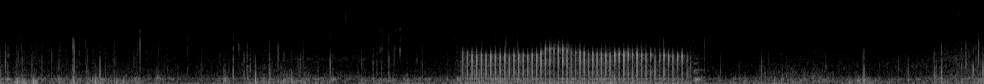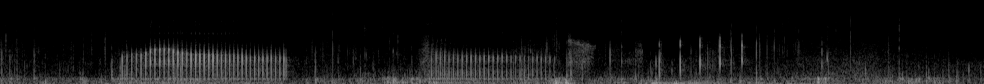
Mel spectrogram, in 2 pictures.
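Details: Domestic cat purring in bursts: low, rough, rapidly pulsing rumble that swells for a second or two around 5, 11 and 15 seconds, then fades to a soft, quieter purr between the louder stretches.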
